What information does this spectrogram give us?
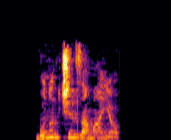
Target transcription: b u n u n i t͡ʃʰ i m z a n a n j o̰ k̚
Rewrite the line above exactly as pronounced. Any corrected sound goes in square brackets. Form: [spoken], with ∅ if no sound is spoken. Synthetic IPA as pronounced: b u n u n i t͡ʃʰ i [n] z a [m] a n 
